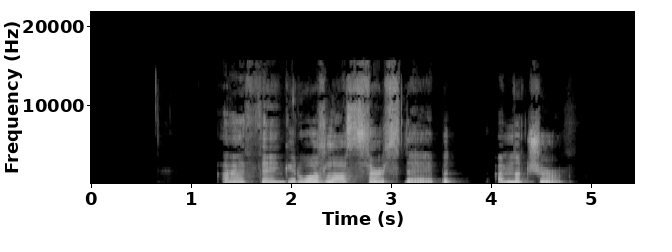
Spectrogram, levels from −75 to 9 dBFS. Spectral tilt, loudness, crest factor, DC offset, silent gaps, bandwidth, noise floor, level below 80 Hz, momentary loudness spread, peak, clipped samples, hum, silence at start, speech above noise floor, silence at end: -4 dB/octave; -18 LUFS; 18 dB; under 0.1%; none; 16 kHz; -78 dBFS; -44 dBFS; 10 LU; -2 dBFS; under 0.1%; none; 1.3 s; 60 dB; 0.7 s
